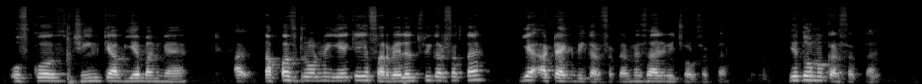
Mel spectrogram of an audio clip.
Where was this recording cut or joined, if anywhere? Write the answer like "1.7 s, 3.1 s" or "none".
2.3 s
